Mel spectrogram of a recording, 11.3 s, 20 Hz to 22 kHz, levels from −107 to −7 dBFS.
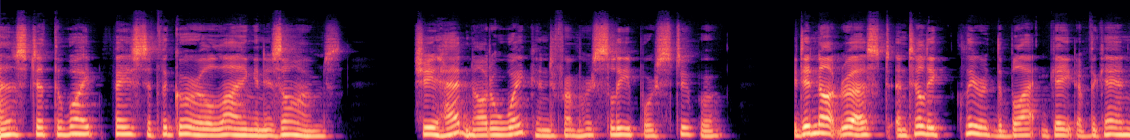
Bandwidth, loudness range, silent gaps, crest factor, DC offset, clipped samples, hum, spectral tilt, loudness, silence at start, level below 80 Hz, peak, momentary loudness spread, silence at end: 11 kHz; 2 LU; 3.77-4.14 s, 7.58-7.94 s; 16 dB; under 0.1%; under 0.1%; none; -6 dB/octave; -20 LUFS; 0 s; -68 dBFS; -4 dBFS; 8 LU; 0 s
